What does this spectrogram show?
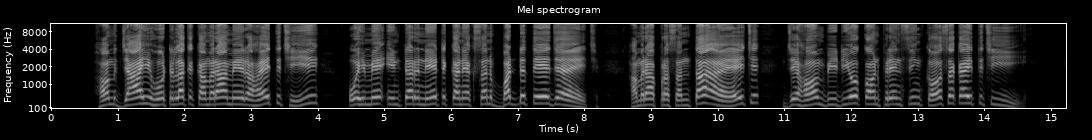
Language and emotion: Maithili, happy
